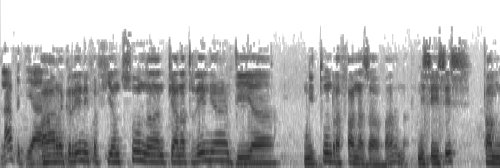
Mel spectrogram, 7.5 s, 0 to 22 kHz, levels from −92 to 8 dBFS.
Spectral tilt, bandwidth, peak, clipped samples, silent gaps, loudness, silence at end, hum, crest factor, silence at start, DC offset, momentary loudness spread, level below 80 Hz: -5 dB/octave; 10 kHz; -2 dBFS; under 0.1%; none; -14 LUFS; 0 s; none; 12 dB; 0 s; under 0.1%; 7 LU; -44 dBFS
